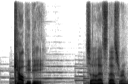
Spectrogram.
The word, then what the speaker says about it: Koh Phi Phi: yeah okay one of the islands is called Koh Phi Phi as an average American citizen you might pronounce that kofifi but apparently this island in Thailand is actually pronounced cowp PE so that's that's where I'm going I'm going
